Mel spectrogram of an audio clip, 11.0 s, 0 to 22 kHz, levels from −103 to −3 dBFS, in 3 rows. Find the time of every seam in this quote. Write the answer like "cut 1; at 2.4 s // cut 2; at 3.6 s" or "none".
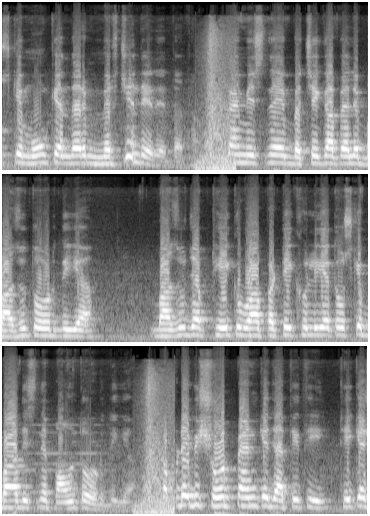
cut 1; at 2.2 s // cut 2; at 8.9 s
